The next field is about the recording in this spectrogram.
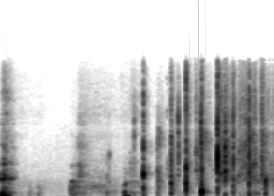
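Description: A quick burst of sharp hand claps for the season's second runner-up, a dozen or so in an uneven, speeding rhythm, following a brief muffled noise and a moment of near silence.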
